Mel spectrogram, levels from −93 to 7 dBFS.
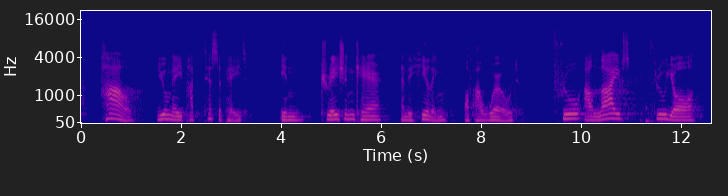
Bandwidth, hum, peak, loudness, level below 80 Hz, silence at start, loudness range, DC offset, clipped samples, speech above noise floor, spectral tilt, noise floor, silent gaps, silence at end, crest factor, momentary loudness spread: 15 kHz; none; -34 dBFS; -55 LUFS; under -90 dBFS; 0 s; 5 LU; under 0.1%; under 0.1%; over 36 dB; -6 dB/octave; under -90 dBFS; none; 0.25 s; 20 dB; 14 LU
